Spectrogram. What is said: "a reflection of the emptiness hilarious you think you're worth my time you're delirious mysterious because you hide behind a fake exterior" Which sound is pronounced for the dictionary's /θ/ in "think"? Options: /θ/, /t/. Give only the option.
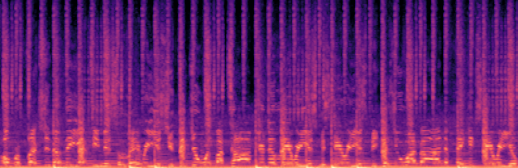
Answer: /θ/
